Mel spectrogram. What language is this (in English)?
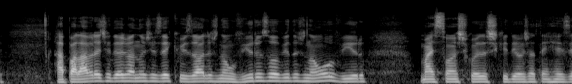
Portuguese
